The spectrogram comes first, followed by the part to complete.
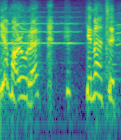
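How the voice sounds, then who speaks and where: An anguished trapped husband, high voice, pleading, muffled old film audio. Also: male voice, moderate pace, background noise. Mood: panicked. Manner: pleading, panicked. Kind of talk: 1990s film drama acting. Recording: dull old film soundtrack.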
